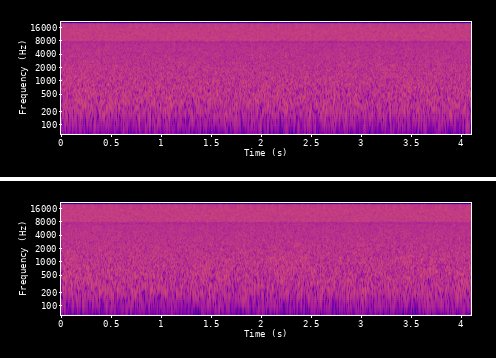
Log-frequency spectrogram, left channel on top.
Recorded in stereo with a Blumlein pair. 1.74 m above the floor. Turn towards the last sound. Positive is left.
No sound to turn to.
